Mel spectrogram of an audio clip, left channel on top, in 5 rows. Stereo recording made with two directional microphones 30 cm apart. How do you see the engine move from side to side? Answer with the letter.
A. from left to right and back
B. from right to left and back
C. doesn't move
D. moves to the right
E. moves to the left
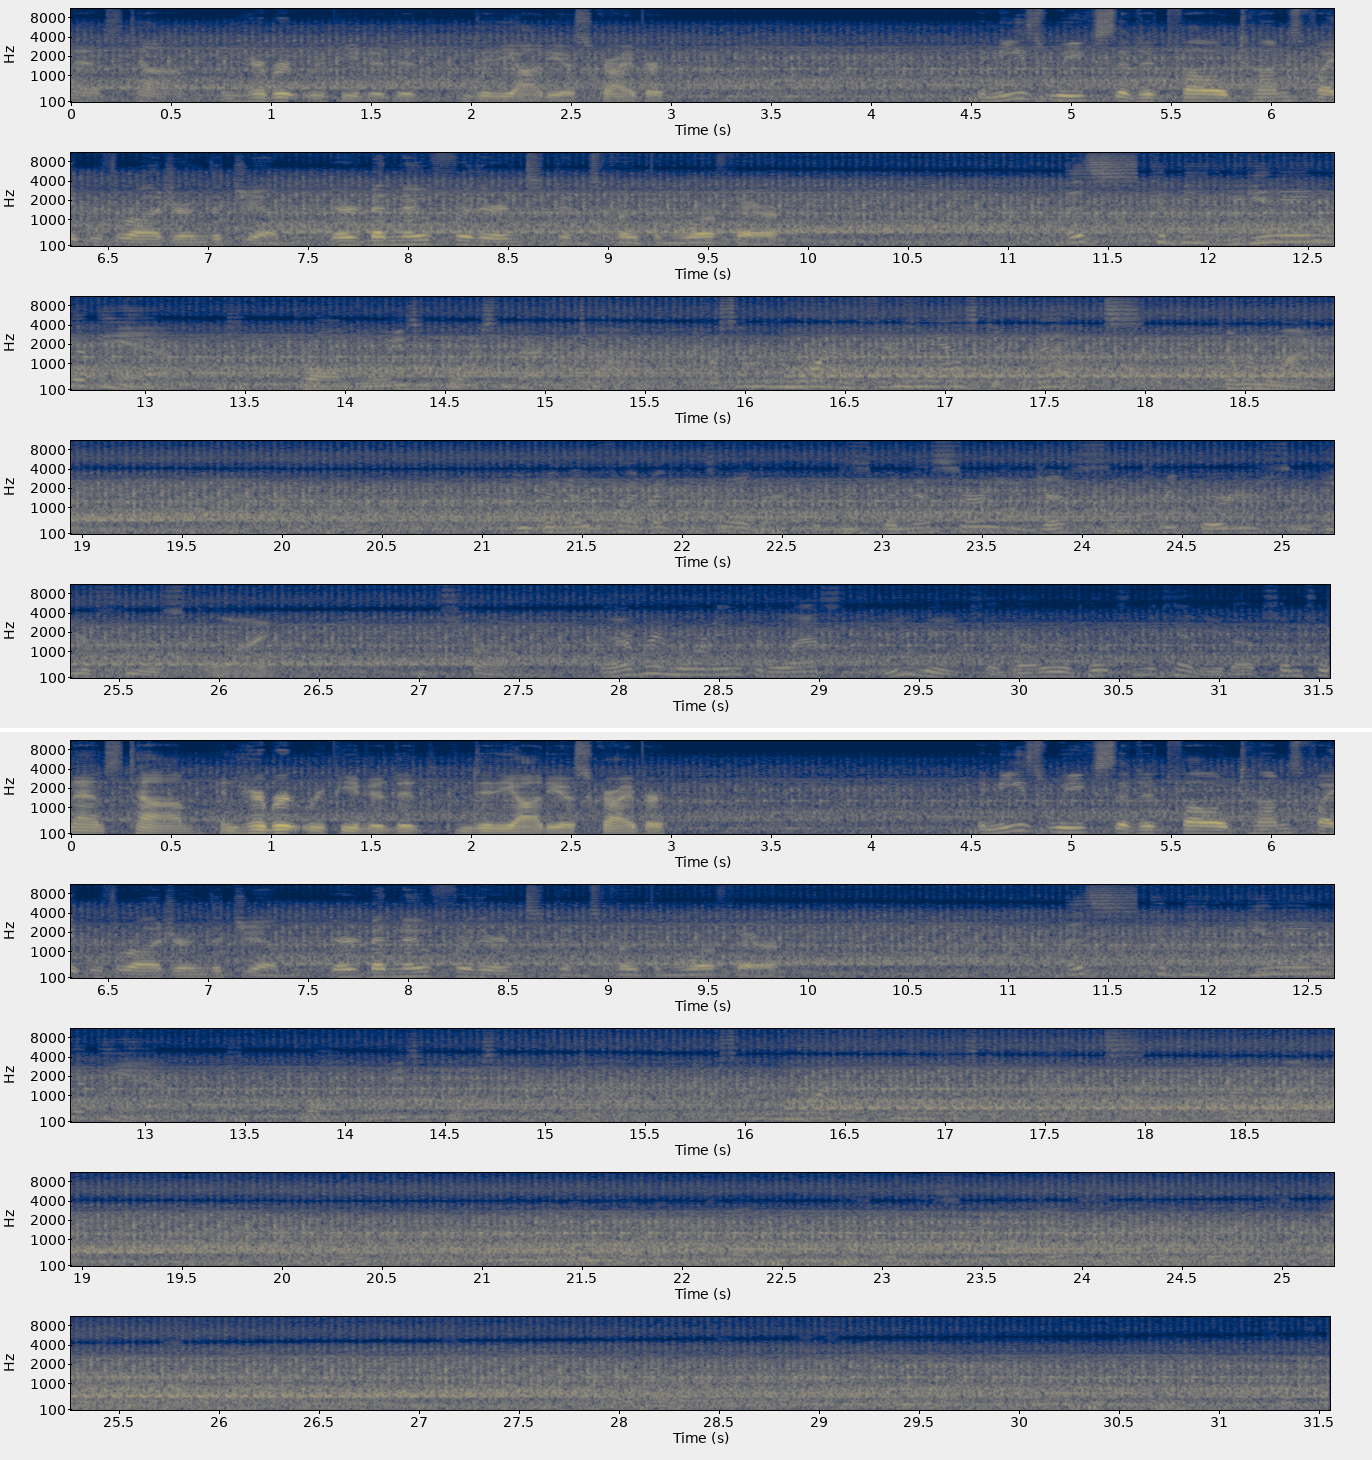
D.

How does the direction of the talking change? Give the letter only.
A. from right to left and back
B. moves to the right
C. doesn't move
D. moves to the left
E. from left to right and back
D.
